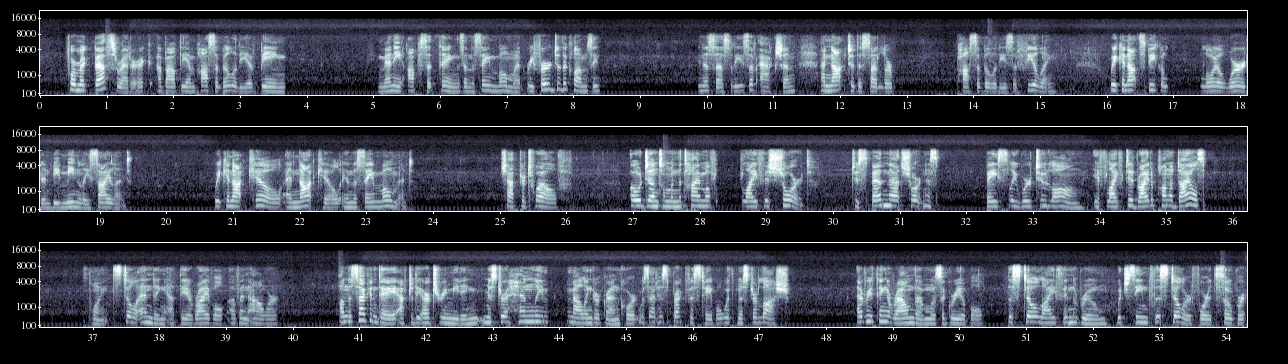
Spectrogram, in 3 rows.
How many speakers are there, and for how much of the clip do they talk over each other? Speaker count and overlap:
1, no overlap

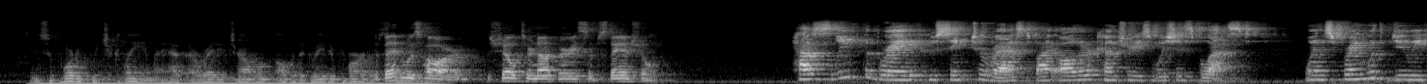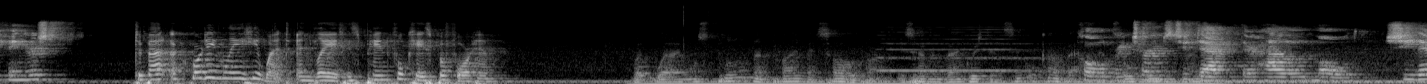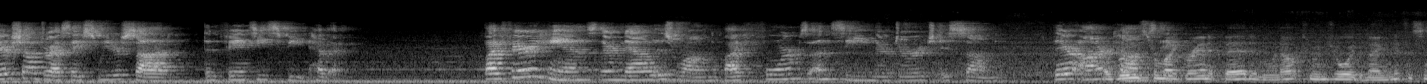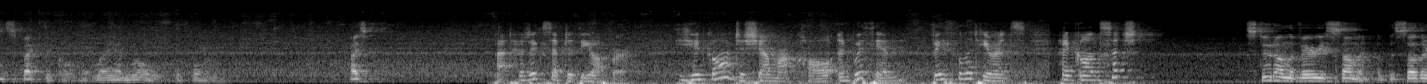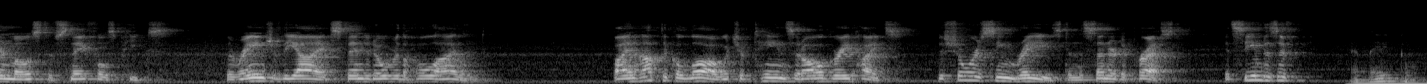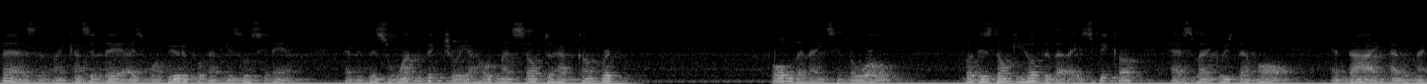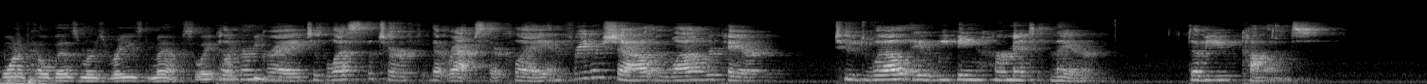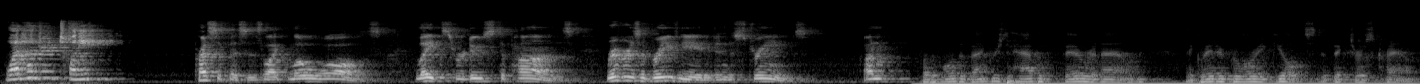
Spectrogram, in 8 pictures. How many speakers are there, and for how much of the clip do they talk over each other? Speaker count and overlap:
4, about 4%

